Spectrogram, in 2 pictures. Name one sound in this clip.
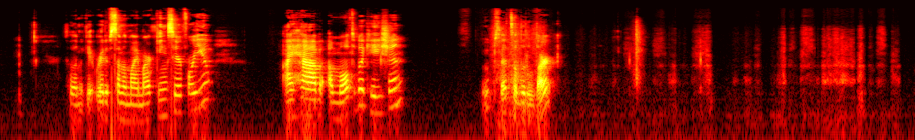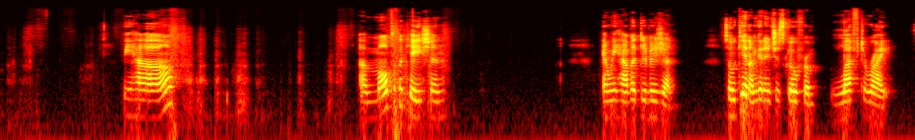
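A middle-aged woman speaks calmly into a close microphone, in short bursts with pauses.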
